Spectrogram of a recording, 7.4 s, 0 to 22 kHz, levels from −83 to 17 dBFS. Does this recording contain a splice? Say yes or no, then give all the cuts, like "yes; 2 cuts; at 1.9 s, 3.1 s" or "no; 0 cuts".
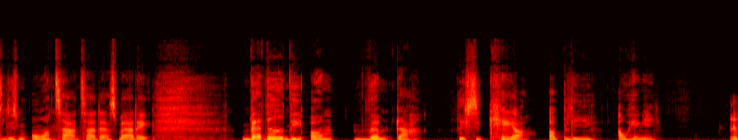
no; 0 cuts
